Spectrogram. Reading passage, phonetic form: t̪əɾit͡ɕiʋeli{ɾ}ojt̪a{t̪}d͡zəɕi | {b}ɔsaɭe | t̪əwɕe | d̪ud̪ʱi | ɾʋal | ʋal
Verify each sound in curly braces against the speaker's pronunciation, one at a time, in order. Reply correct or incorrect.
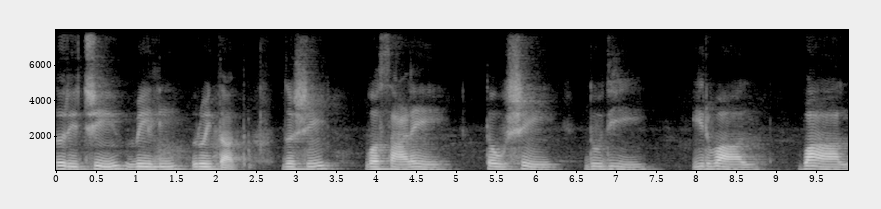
correct, correct, incorrect: ɡ

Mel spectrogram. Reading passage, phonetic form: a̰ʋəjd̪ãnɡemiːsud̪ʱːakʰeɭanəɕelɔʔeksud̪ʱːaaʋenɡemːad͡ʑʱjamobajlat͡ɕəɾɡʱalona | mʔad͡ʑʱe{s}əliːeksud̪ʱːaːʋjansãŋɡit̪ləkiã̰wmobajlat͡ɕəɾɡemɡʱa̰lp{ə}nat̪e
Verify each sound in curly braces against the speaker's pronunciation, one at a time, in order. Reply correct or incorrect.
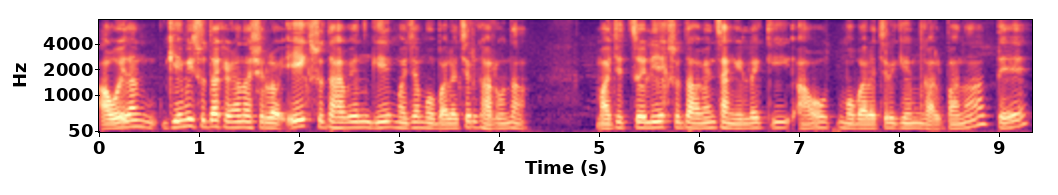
incorrect: t͡s, incorrect: a

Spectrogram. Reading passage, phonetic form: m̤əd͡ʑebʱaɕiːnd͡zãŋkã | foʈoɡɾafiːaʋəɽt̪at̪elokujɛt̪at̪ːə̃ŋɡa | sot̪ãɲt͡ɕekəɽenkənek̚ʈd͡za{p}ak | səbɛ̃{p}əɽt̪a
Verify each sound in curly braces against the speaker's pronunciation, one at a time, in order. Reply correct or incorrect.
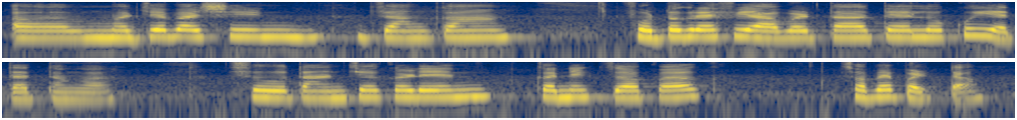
correct, correct

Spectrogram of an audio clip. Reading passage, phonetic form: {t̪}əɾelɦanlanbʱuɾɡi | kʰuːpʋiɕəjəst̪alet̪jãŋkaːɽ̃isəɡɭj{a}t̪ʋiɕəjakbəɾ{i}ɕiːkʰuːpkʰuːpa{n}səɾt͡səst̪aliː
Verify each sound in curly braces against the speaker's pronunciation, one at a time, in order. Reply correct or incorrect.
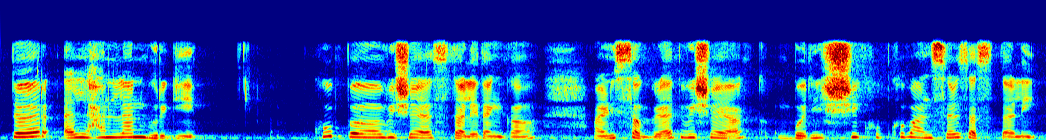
correct, correct, correct, correct

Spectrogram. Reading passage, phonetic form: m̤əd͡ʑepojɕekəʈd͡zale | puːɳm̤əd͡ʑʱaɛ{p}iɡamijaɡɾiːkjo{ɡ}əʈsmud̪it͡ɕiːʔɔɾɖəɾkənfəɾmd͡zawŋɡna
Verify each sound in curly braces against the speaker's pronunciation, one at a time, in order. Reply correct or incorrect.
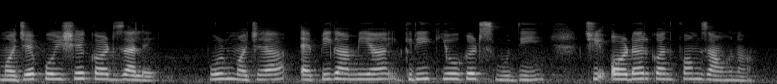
correct, correct

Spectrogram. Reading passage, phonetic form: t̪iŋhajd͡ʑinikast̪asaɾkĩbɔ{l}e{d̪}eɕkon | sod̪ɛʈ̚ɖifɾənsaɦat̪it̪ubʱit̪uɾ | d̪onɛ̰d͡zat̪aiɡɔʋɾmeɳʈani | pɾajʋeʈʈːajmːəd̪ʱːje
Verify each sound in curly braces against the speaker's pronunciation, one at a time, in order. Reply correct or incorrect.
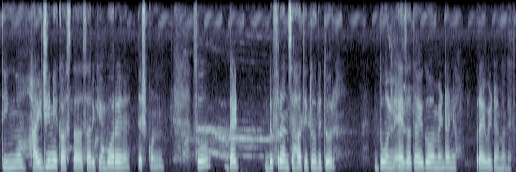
incorrect: ɾ, incorrect: t̪

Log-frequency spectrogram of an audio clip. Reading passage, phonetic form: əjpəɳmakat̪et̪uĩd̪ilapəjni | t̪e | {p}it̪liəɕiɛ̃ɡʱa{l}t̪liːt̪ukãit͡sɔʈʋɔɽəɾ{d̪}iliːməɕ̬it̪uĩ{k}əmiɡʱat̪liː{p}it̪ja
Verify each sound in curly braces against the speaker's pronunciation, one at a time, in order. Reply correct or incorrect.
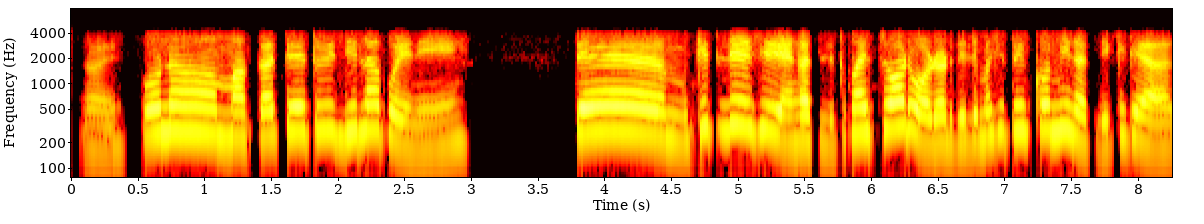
incorrect: k, incorrect: none, correct, correct, incorrect: k

